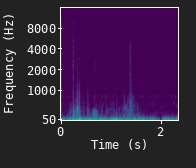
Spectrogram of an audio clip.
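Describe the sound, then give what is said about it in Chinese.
A mother's heartbeat, heard as a few soft, low, muffled throbs over a faint steady hum. “听啊，妈咪的心跳。安心。”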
